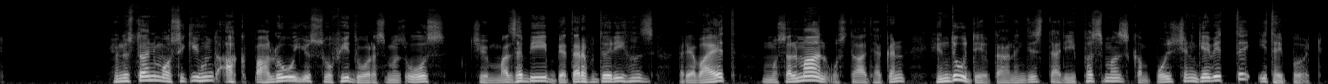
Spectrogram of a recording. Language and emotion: Kashmiri, neutral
